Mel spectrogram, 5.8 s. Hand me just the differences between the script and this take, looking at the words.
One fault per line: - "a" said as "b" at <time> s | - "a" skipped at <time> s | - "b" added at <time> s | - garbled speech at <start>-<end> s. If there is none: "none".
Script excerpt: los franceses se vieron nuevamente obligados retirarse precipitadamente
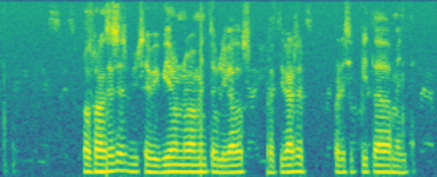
none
